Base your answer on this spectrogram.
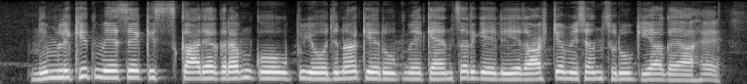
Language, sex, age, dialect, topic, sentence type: Hindi, male, 18-24, Hindustani Malvi Khadi Boli, banking, question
